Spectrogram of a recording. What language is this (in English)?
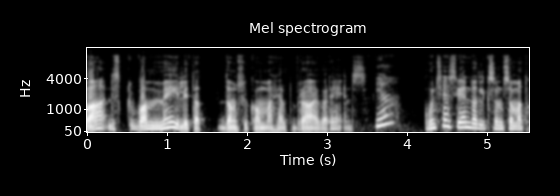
Swedish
